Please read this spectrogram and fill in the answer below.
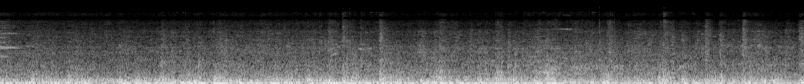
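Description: Narrow-gauge tourist train running, heard from an open-sided carriage: a steady low rumble of wheels on the rails with scattered clicks from the track.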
